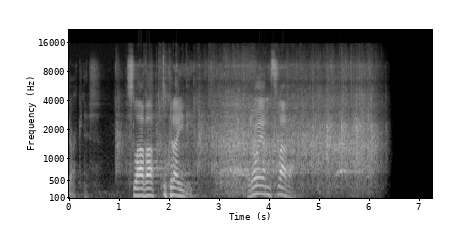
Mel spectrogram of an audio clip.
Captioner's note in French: Applaudissements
